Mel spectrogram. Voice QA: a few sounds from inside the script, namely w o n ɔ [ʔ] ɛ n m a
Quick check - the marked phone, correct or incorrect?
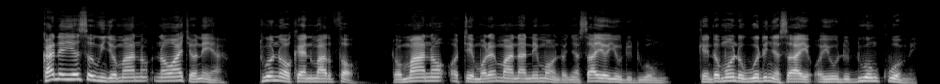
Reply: incorrect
